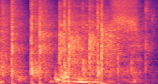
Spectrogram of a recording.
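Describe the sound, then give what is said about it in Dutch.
Brief hand clapping from a small group applauding poems, a short run of uneven, separate claps that starts sharply and trails off toward the end. “Ik wil even een applaus voor deze mooie gedichten.”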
